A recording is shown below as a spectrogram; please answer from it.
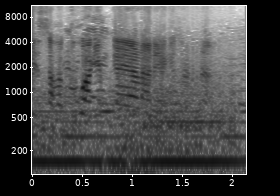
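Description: Raised voices over a steady low hum from the stage sound system.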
